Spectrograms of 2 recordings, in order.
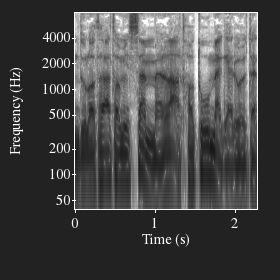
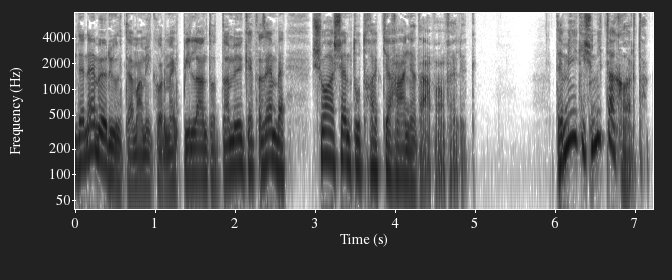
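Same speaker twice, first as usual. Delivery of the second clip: higher-pitched voice for the gambusino, earnest storyteller; gambusino's voice; 9 semitones higher, 3 dB louder than usual. A narrator's reading. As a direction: tell the tale as the friendly gold digger. Gambusino explains.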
